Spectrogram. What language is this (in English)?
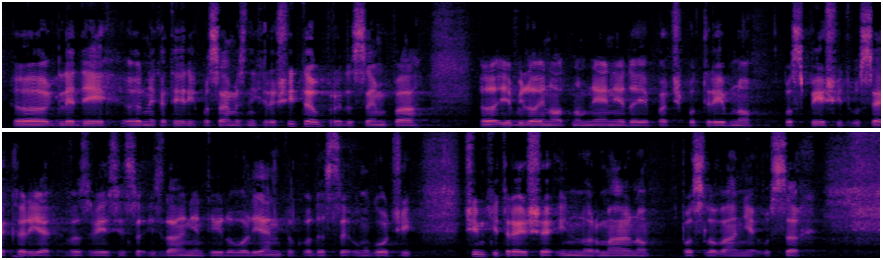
Slovenian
